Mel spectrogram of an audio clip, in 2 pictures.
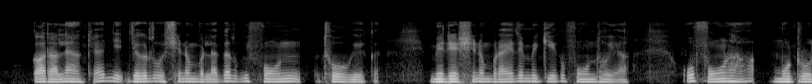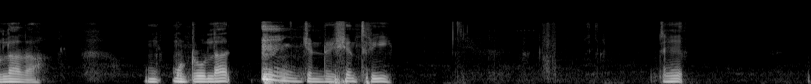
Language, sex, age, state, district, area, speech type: Dogri, male, 30-45, Jammu and Kashmir, Udhampur, urban, spontaneous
